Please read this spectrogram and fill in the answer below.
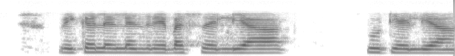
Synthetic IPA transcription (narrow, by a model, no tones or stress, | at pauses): ʋikɐlɐlːɐnd̪ɐɾebɐsɐlːijaː | skuːʈijɐlːijaː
